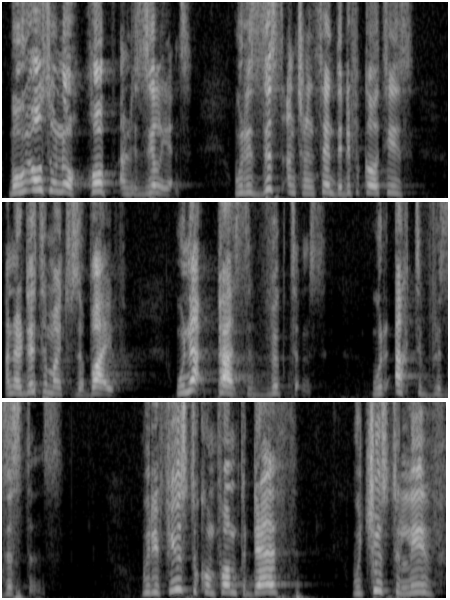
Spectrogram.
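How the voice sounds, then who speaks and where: A young Somali woman gives a prepared public speech at a campus talk event, standing on a dark auditorium stage. Her voice is high, and she relies on rhetorical repetition with deliberate, measured pauses.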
